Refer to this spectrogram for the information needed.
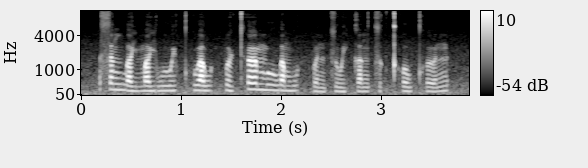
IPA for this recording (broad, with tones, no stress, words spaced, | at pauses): sɐ˥ŋ wɐ˨j mɐ˧jwuː˧j kʷʰaː˧wʊ˥k̚pɵ˨ɥt̪ʰœː˥ muː˥wɐ˥mwʊ˥k̚ pɵ˨˩nt͡suː˨˩jkɐ˨˧ŋt͡sʊ˨˥k̚ t̪ʰo˨˧wkʰɵ˨˥n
